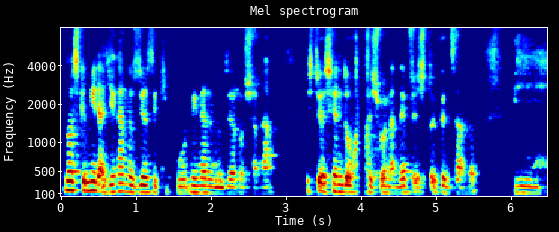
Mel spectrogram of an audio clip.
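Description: A man's voice: mid-range voice, fairly even intonation, brisk, vocal fry, darkish tone, natural voice. A man voicing a wealthy, honorable man who earnestly asks for forgiveness. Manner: earnest, pleading. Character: wealthy honorable man making a humble apology.

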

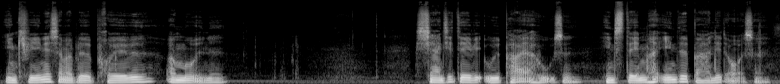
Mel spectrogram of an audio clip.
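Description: A man reading a story aloud as narrator, in a steady and measured manner. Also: fairly low pitch, gravelly, no echo. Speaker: reader.

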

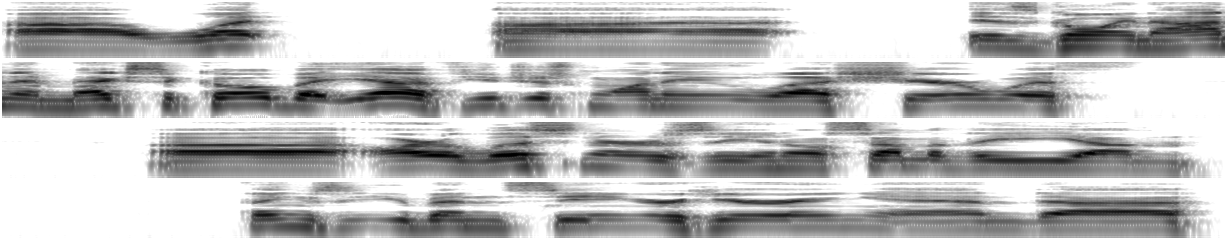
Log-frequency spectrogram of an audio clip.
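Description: Hesitant male interviewer with a higher voice. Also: fairly even intonation, measured pace, a bit bright, clean tone. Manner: loose, hesitant prompting. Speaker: interviewer, show host. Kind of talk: casual interview.

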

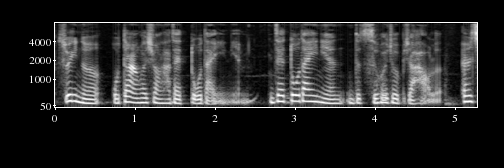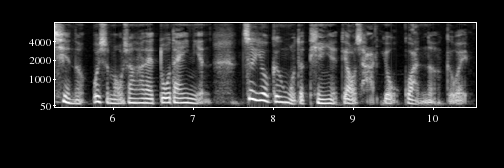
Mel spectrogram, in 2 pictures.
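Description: Taiwanese Mandarin woman host, gravelly voice, chatty and lively storytelling. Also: sits low, fast. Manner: chatty and lively, laughs often. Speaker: podcast host. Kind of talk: casual storytelling monologue.

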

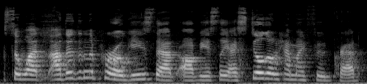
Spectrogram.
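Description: A woman chatting about food with a bright, forward tone. She talks in an excitable, chatty way and laughs easily. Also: on the high side, a little fast. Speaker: podcast co-host. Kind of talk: casual chat about food and drinks.

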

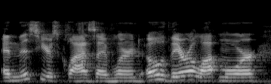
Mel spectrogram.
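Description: A man's voice: fairly high pitch, moderate pace, bright, forceful tone, dull audio. A man who is a young teacher, telling a classroom story in casual conversation and acting out the voices of people he quotes. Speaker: second-year teacher, guest.

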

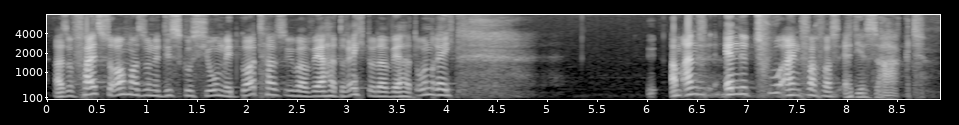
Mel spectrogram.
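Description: A man's voice: high-pitched, expressive, normal speed, fairly bright tone. A man preaching a sermon to an audience in a large hall, telling the story casually and speaking to the listeners directly. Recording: echoey hall.

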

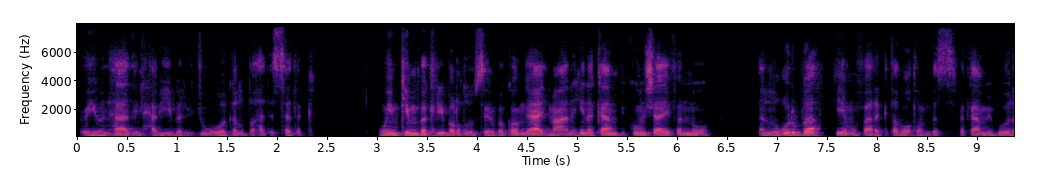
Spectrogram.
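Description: A man speaking reflectively before reading poetry, measured with some hesitations. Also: low voice. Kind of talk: reflective spoken introduction to poetry.

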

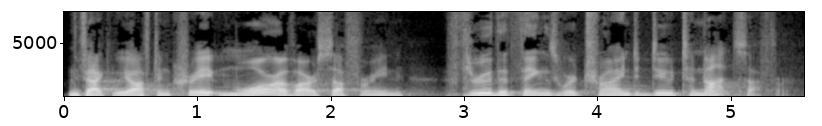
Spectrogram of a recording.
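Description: A man's voice: medium pitch, normal speed, a little mellow. A man giving a spiritual talk. He is conversational, with frequent "right?" asides and light laughter. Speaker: spiritual teacher. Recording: long hall reverb.

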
